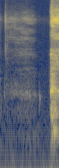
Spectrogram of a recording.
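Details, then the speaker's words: Adult with a cold coughing: quiet room tone, then one abrupt, harsh cough, cut off at the end. "alors je m'excuse par avance j'ai je suis enrumée donc si vous m'entendez tousser éternuer et j'ai la voix qui déraille ben voilà c'est c'est mon moment rume"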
